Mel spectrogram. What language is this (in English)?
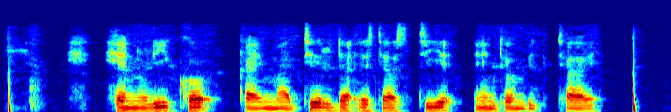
Esperanto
